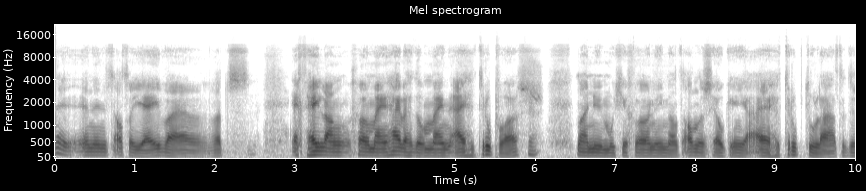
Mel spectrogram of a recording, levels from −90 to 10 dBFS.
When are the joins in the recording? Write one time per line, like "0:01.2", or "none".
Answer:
none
